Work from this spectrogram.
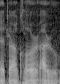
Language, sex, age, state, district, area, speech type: Assamese, male, 18-30, Assam, Dhemaji, rural, spontaneous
